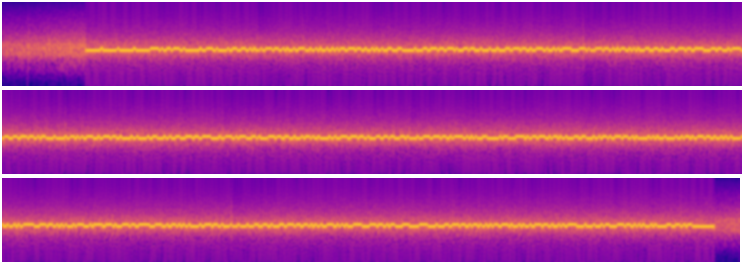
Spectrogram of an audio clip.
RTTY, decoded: AKIF FNFS JWVU HLQU AJOH SYIU OLEI BKRN KKCW OAZG PDKA ULGA EYVB DUCD XYKD JKJT YZEH TNRK QQIU RAYO BMOU DSHF JOQB YXIB

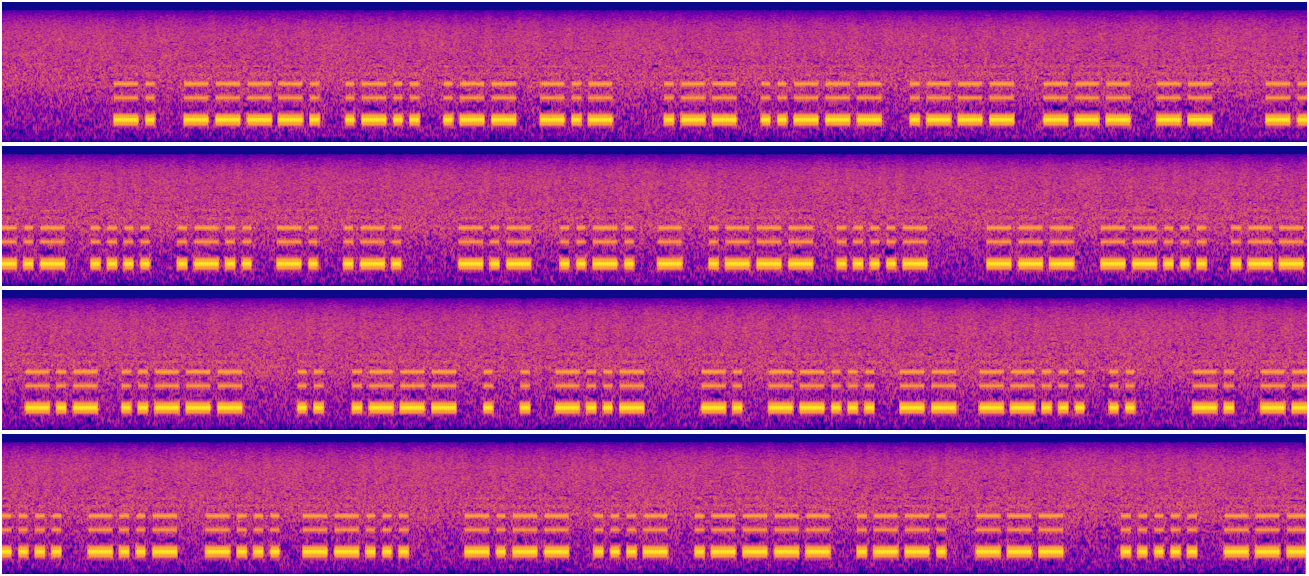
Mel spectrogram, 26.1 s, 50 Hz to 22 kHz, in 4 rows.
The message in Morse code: N9LWK W2JOM QHLNR KFTJ4 O7WK2 IJEEX N7M7I N7XB7 YV1PO …

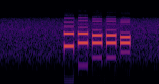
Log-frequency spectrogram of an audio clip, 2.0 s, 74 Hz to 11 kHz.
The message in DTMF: 39887

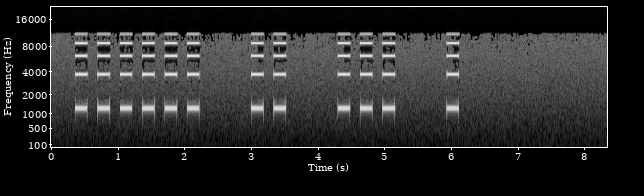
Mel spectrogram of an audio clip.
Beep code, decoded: 6-2-3-1

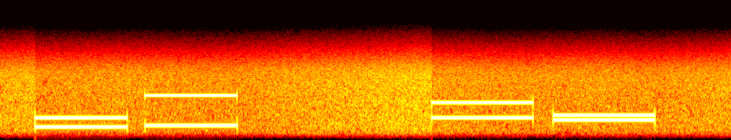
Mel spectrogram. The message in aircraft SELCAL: CH-DR HP-GJ

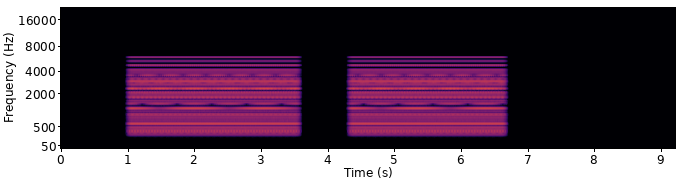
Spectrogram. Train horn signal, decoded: 2 long

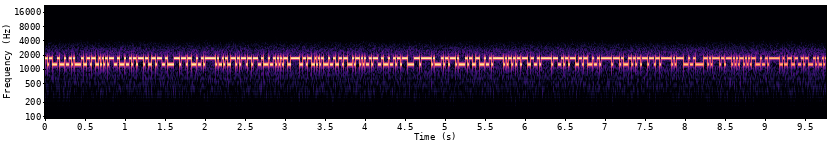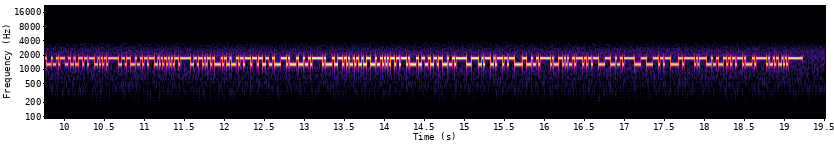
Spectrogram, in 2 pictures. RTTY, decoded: … EPRU 2791 DCQU YVPR PHSU 9E32 F8U0 KN1X TX66 LIAD UL4P 46PF 1893 ECDL Y380 MGG5 ZSK9 OO5X N3DR

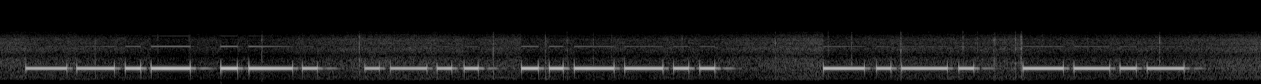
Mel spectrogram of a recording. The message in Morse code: QRL? CQ

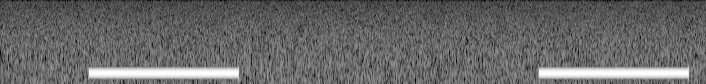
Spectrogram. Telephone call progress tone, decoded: ringback tone

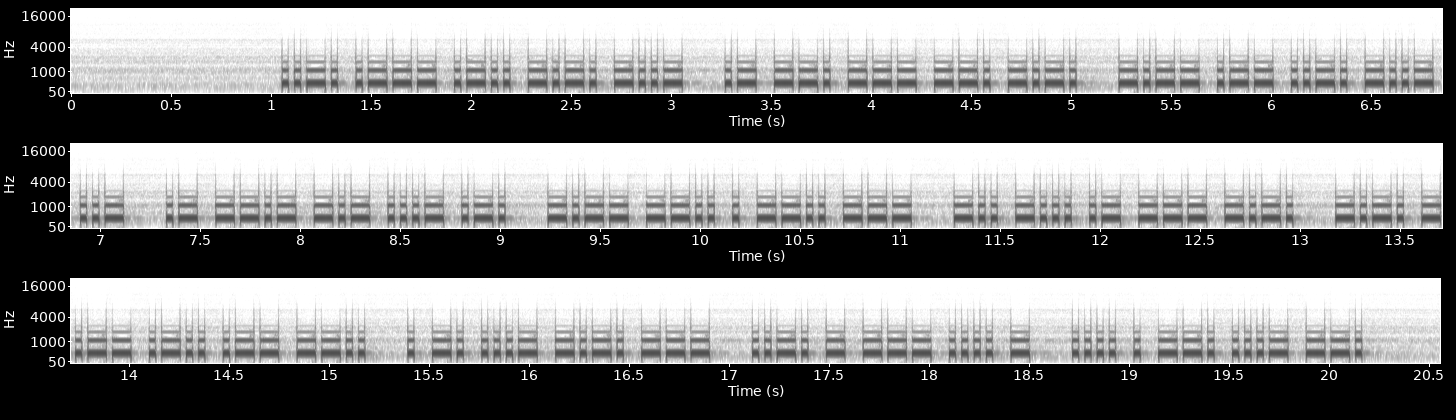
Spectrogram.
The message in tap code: none

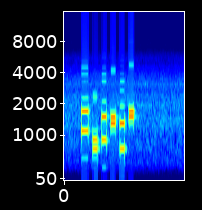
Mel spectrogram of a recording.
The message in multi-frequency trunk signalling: KP 1804 ST

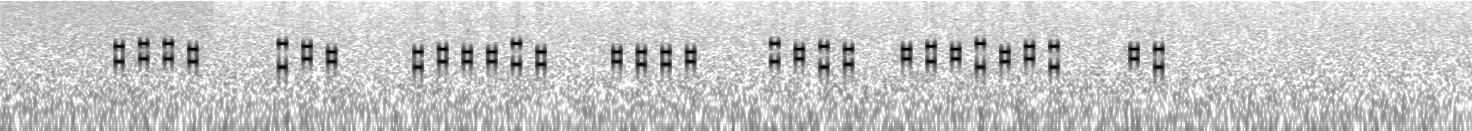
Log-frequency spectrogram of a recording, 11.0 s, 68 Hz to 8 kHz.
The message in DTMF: 9DD8 A#7 1877B4 7447 C035 090A7#3 02

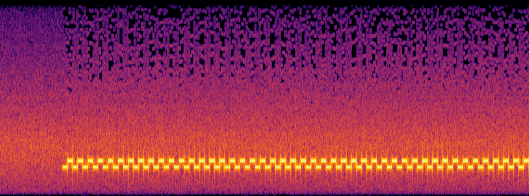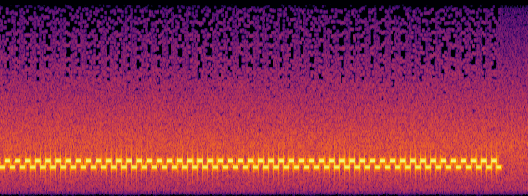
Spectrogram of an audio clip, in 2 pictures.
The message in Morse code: none

